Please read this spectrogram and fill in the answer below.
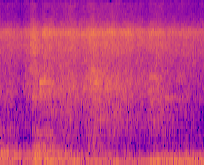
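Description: A low, uneven rumble carried in the cave's echo, as a tour boat moves along an underground river.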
